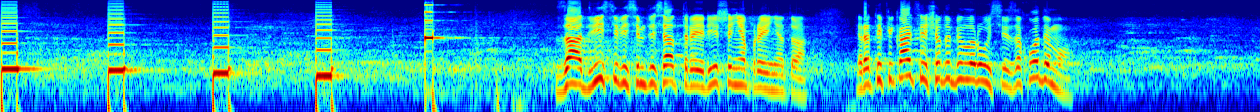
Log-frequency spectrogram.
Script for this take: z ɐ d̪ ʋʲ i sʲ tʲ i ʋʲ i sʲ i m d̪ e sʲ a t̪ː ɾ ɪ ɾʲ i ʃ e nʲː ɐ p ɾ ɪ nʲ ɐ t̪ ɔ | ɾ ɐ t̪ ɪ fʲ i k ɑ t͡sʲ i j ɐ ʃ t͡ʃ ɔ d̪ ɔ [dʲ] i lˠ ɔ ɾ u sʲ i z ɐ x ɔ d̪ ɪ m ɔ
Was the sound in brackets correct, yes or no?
no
